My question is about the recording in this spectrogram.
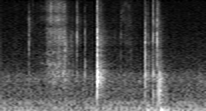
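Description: Faint handling of trading cards as a card is slid off a stack. There is a sharp click about a second in and a couple of light clicks about a second and a half in.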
